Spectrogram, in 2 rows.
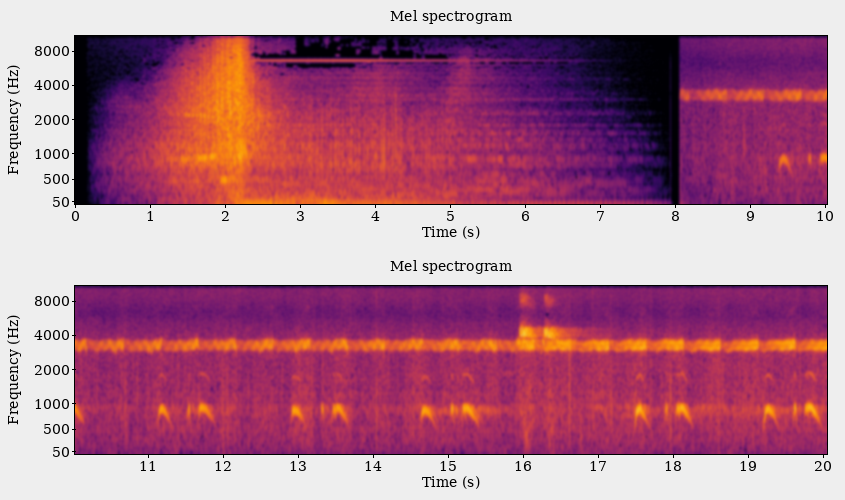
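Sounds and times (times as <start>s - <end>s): crickets chirping: 8.1s - 20.0s
frogs calling: 8.1s - 20.0s
high double chirp: 8.2s - 20.0s.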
